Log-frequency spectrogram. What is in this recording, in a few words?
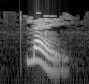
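"类", Mandarin Chinese; hsk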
